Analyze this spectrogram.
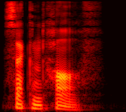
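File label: "second half", British English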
